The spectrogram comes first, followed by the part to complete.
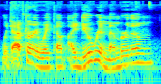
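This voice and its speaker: A man's voice: a little high, brisk, gravelly, darkish tone, breathy edge. A man giving casual, off-the-cuff reaction commentary, rambling and repeating his words. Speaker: reaction host.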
